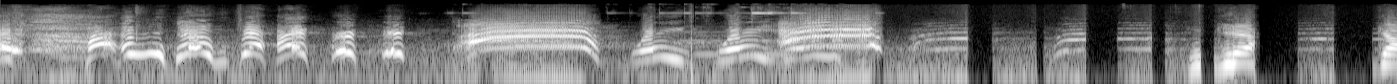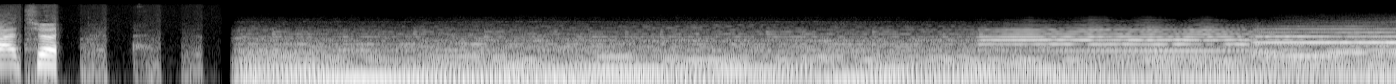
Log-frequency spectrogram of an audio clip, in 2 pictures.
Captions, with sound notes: (laughs) (loud screaming) - Wait, wait! (loud screaming) - Yeah, gotcha. (classical music)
